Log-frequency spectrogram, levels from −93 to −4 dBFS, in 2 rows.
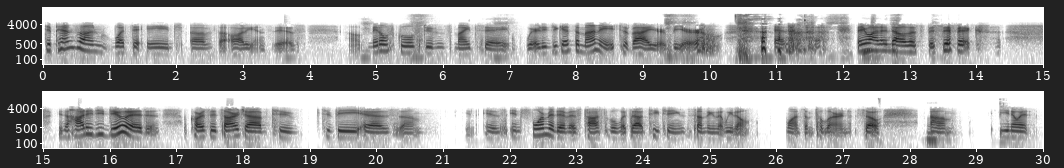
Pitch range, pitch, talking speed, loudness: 165-235 Hz, 190 Hz, 140 wpm, -21 LUFS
